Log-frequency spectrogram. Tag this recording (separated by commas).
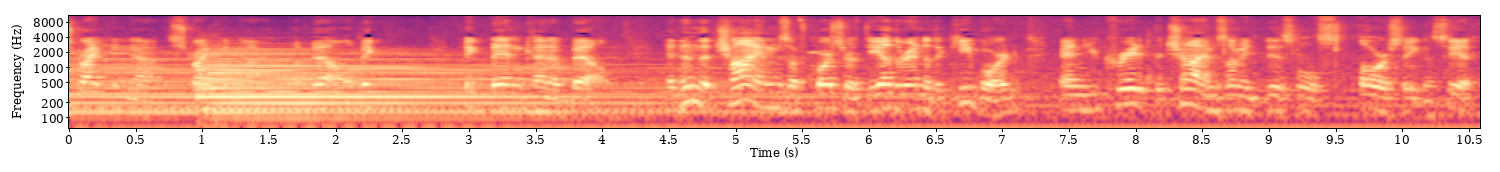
Music, Speech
